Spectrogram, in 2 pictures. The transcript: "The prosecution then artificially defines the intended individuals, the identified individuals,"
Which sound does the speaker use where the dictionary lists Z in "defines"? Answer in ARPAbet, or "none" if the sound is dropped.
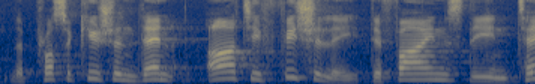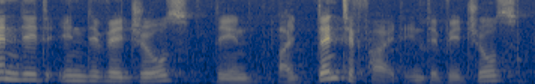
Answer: Z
